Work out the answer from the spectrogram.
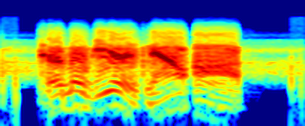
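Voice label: "turbo gear is now off", English, Ground Crew; DCS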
